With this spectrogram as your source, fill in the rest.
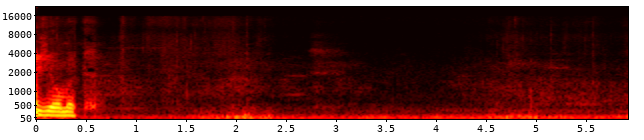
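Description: Footsteps rustle through dry leaves.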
